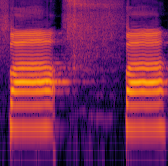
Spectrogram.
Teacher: हिस्सा लगता है तो फा निकलता है आप पढ़ो फा फा ऊपर के दांतों के किनारे हमारे नीचे होठों के जो तर हिस्सा है उसके वहां जाकर लग रहा है तो फा निकल आता है · اوپر کے دانتوں کے کنارے ہمارے نیچے ہونٹوں کے جو تر حصہ ہے اس کے وہاں جا کر لگ رہا ہے تو فا نکل آتا ہے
